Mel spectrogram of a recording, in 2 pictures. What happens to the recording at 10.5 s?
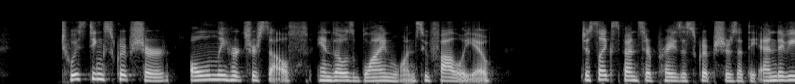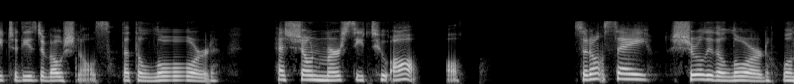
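A call audio freeze from 10.51 to 10.70 s: a gap of near silence, likely a jitter buffer running dry, before "has shown mercy" resumes intact.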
